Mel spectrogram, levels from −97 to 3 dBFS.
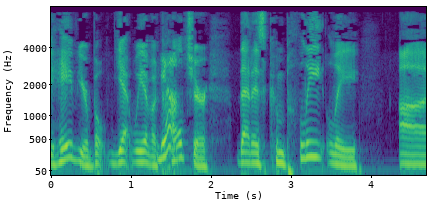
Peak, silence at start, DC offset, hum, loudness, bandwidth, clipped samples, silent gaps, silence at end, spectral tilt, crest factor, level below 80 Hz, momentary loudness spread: -6 dBFS; 0 s; under 0.1%; none; -20 LUFS; 7.6 kHz; under 0.1%; none; 0 s; -5 dB/octave; 14 dB; -38 dBFS; 8 LU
